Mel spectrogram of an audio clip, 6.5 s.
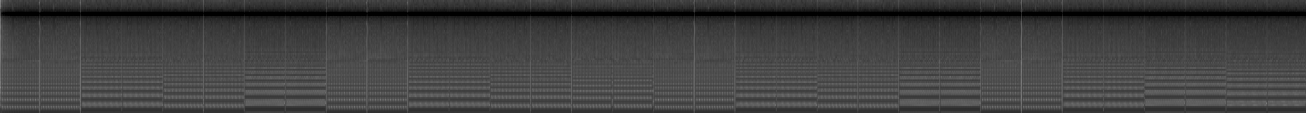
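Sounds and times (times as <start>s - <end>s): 
Apple II chiptune bass: 0.0s - 6.5s.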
